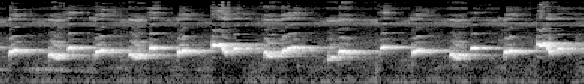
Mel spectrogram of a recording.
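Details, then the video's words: A Yellow-vented Bulbul sings its master song to agitate other birds, a rapid, lively series of short slurred notes stepping up and down, roughly three per second. "masteran burung Trucuk bikin emosi burung yang lain"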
